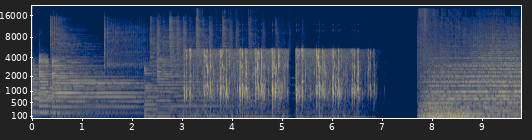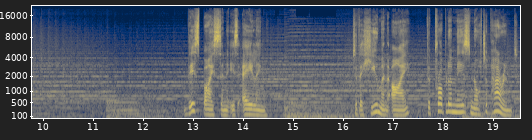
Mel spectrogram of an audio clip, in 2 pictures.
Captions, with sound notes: [bison drinking sound] This bison is ailing. To the human eye, the problem is not apparent.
